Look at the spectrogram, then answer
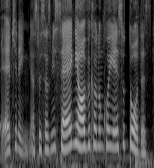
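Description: A woman from Brazil, a podcast guest, telling stories in an animated, chatty way. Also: high-pitched, quick pace, dry recording. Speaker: interview guest. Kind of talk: casual chat.

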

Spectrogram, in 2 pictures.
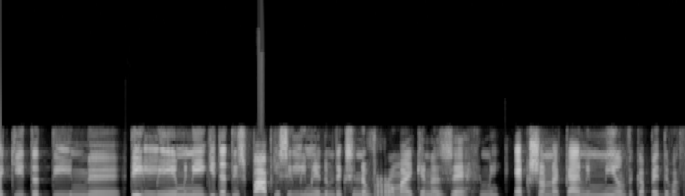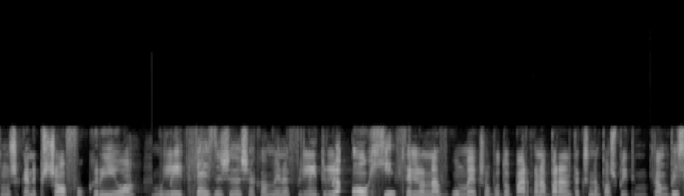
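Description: A young woman telling her own dating stories as a podcast host, in a chatty, self-mocking way with lively asides. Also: a little high, clean tone, dry recording, dull audio. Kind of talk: casual storytelling monologue.

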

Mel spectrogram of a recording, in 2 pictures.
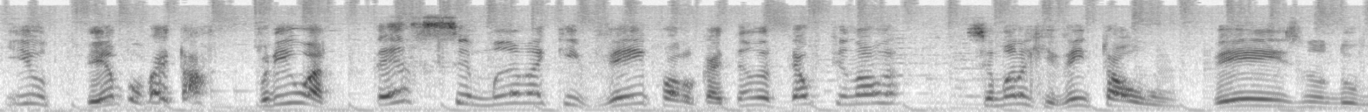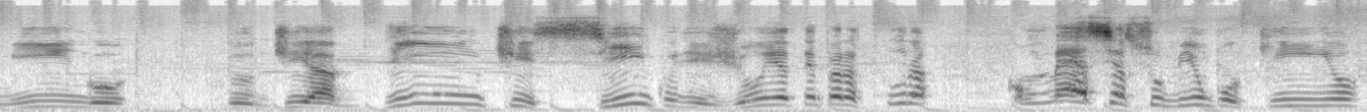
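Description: A man giving a lively weather and football report on radio, often addressing the host directly. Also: sits high. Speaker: weather and sports correspondent.

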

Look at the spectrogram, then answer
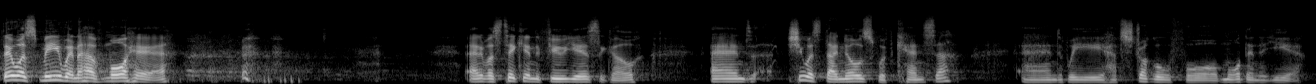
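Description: A middle-aged pastor from Hong Kong gives a personal testimony sermon, earnest and halting with many pauses and restarts. His voice is mid-range, and the recording carries the long reverb of a large hall.

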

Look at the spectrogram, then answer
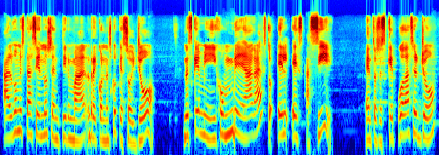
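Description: A Mexican woman speaks as a family therapist in a podcast chat, weaving personal anecdotes into her advice. Her voice sits at a middle pitch. The sound is dry and close. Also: dry recording. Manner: explains with personal anecdotes, acts out quoted feelings. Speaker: guest psychologist and family therapist. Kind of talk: conversational podcast talk.

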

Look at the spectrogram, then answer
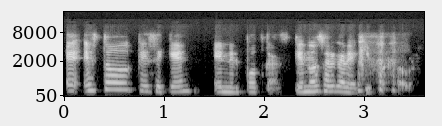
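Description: A Mexican woman co-hosting a podcast, outspoken and animated in casual slangy chat. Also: fairly high pitch, fairly quick, no echo, dull audio. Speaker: podcast co-host.

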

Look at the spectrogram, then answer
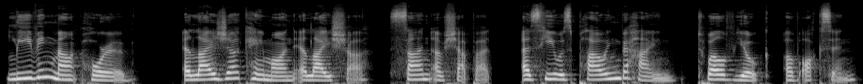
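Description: A woman reading scripture and psalms as a liturgical reader, in a solemn, measured and carefully phrased way. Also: medium pitch, vocal fry, a little mellow.

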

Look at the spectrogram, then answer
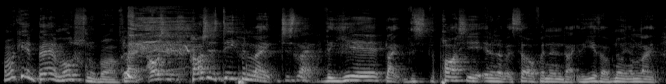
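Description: A young man, co-hosting a casual podcast chat and telling stories in slangy, animated bursts. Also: on the high side, fast, a little hiss or hum. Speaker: co-host.

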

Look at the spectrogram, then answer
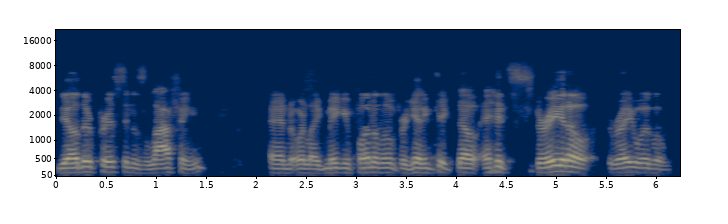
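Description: A man's voice: medium pitch, steady tone, moderate pace, darkish tone, no echo, muffled recording. Laid-back man telling a story on a call. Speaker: podcast co-host. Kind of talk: casual storytelling. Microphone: video call.

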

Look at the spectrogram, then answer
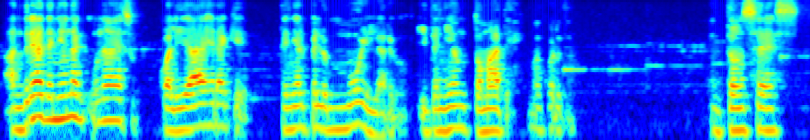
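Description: A man telling his own paranormal experience in a relaxed, halting, casual way, full of restarts and slang. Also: medium pitch, soft background music. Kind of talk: casual first-person storytelling.

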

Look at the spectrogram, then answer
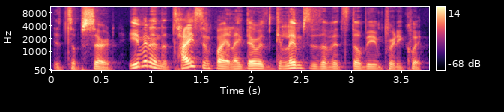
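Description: A man's voice: on the low side, big pitch swings, brisk, mellow. Man, casual chat, profane and slangy, restarts his phrases. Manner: profane, slangy, says "bro" a lot.

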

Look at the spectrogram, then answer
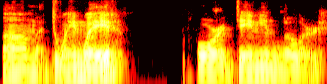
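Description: A man's voice: on the low side, little pitch movement, slow, lo-fi sound. Young male host, casual, reads quiz options aloud, laughs often. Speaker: podcast host reading quiz questions. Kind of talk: casual chat.

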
